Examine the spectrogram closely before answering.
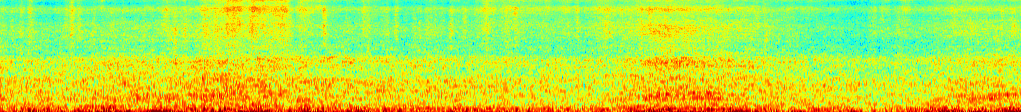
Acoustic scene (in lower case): car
